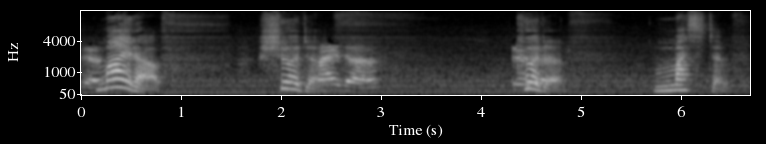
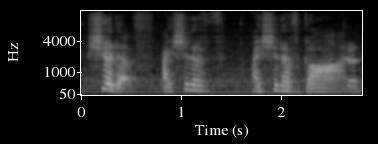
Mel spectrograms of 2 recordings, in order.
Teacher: the auxiliary have is usually contracted so that it sounds like of. Not have, but of.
